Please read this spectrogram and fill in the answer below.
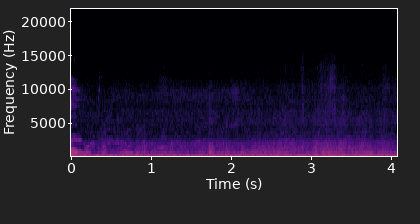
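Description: Four-wheel-drive vehicle's engine running at a steady low idle, with no revving, while the vehicle sits halted partway up a steep dirt hill climb.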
